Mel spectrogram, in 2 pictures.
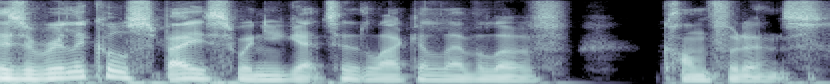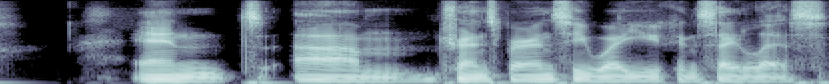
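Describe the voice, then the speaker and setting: A man with an Australian accent, fairly low pitch and ordinary pitch variation, at a fairly slow pace, in a very clean recording with a silent background. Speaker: tattoo removal clinic owner and podcast host. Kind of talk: casual podcast chat. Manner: talkative.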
